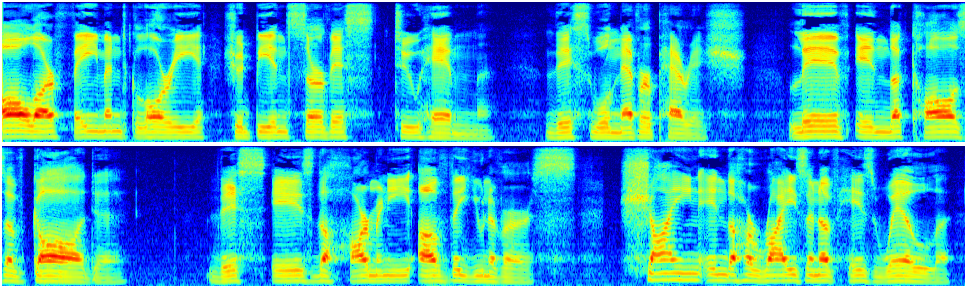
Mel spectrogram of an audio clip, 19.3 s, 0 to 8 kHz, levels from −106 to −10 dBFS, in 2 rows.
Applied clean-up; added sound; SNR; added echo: none; none; none; none.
